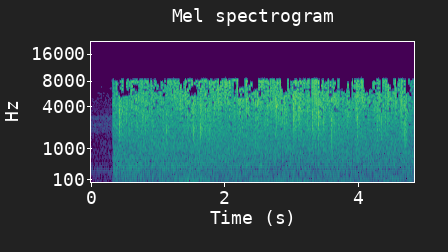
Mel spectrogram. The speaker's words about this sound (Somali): Wararka imaanaya gobolka Bari ee Puntland iyo qaybo ka mid ah Shanaag ayaa sheegaya in roob mihigaan ah halkaas uu ka da'ay.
